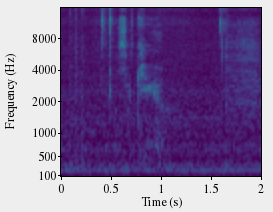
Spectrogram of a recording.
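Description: Faint room tone with a low steady hum and soft breath noise; a breath is drawn near the end.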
